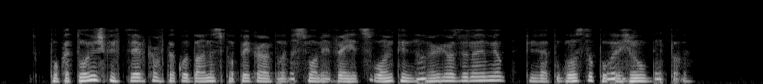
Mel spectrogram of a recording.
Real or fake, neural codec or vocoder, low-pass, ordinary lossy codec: fake; autoencoder, 44.1 kHz, a latent of 192 numbers a frame, MeloTTS; 5.4 kHz; MP3, 24 kbps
